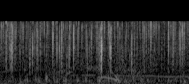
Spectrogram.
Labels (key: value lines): label: biophony, cascading saw
recorder: SoundTrap 600 or HydroMoth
